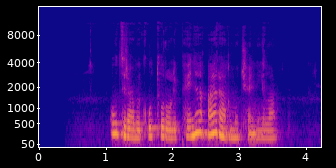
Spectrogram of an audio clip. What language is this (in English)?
Georgian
